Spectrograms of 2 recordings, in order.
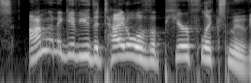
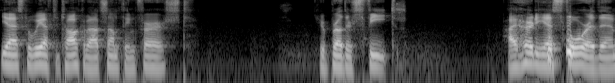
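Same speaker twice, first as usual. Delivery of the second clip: low, soft, serious voice. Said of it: "Jesus turns around all serious".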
